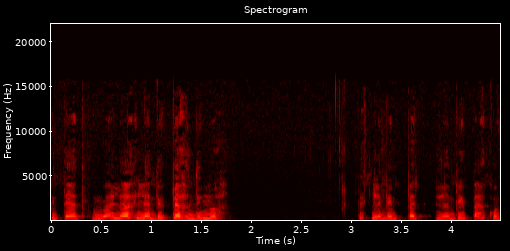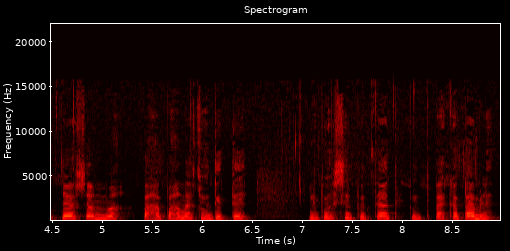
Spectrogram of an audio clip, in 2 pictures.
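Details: Young French-speaking woman, deaf since birth, wearing hearing aids since birth and recently new ones, speaking orally while lip-reading. Speech of a person deaf from birth.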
